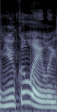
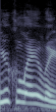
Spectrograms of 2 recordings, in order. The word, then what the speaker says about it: ukulele: Jake Shimabukuro is an international ukulele star.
